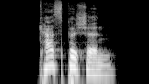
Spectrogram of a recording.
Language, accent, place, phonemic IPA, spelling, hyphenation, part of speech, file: German, Germany, Berlin, /ˈkaspɪʃn̩/, kaspischen, kas‧pi‧schen, adjective, De-kaspischen.ogg
- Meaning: inflection of kaspisch: 1. strong genitive masculine/neuter singular 2. weak/mixed genitive/dative all-gender singular 3. strong/weak/mixed accusative masculine singular 4. strong dative plural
